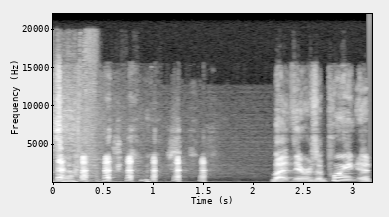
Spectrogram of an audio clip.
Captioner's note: laughter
